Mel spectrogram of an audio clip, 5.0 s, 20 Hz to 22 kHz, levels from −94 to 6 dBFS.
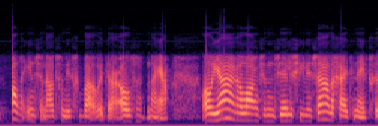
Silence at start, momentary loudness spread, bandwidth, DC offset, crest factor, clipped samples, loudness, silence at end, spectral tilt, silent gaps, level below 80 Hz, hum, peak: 0.15 s; 10 LU; 7.8 kHz; 1%; 16 dB; under 0.1%; -18 LUFS; 0 s; -3.5 dB/octave; none; -68 dBFS; none; -2 dBFS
